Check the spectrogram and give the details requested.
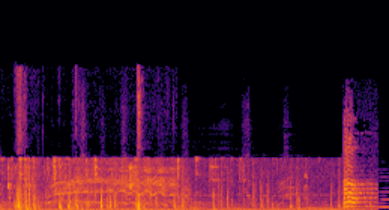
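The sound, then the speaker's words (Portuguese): A terrified horse whinnies loudly with a wavering, rising-and-falling neigh while rapid hoofbeats pound underneath as it bolts, ending in a sharp final whinny burst. “O outro cavalo, ele te olha com aqueles olhos imensos arregalados, levanta, dá uma relinchada e dispara com terror, assim.”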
